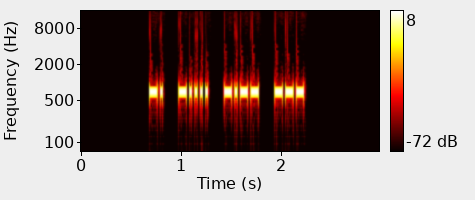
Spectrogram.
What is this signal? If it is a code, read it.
Morse code, heard as a keyed tone, about 46 wpm, spaced as for 33 wpm, 700 Hz. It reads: N6YO
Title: USA Call Signs - 4 Characters - 2x Character Spacing - 45wpm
